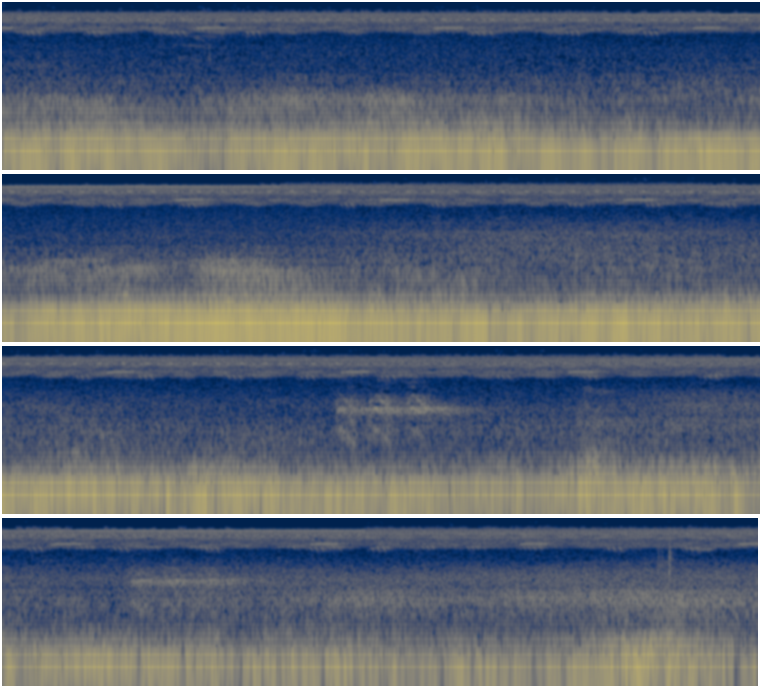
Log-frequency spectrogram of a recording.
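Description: A steady outdoor insect chorus with an even, repeating pulse, over a low steady rumble. A bird gives a few short cawing calls in the second half, about two thirds of the way through, again a little later, and at the very end.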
